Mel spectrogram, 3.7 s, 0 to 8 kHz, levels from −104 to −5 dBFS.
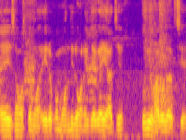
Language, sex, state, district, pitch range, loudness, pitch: Bengali, male, West Bengal, Kolkata, 110-120 Hz, -15 LUFS, 115 Hz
